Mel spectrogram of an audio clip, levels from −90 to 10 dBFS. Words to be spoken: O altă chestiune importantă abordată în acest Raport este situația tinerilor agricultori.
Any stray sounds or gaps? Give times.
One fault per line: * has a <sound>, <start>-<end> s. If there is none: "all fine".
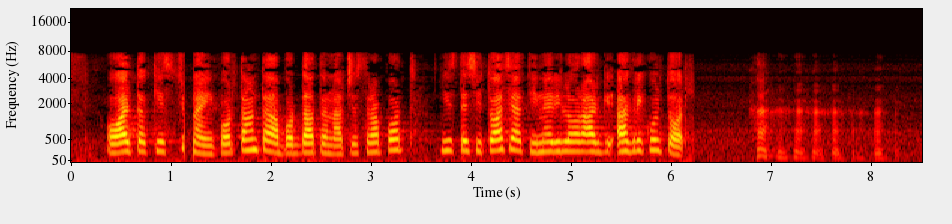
* has a dropout, 1.1-1.2 s
* has a laugh, 6.8-8.3 s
